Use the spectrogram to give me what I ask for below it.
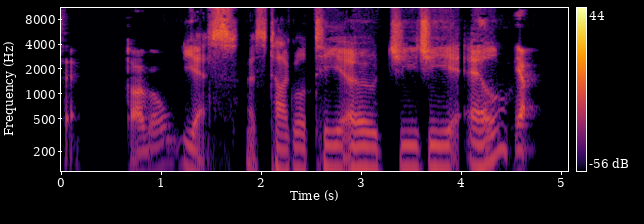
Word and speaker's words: Toggl: I think that's how you pronounce it. Toggle.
